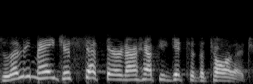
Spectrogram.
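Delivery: high, loud call down the plane aisle. Retold or imitated. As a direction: shout out cheerfully over the seats. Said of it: "Dolly shouts out from behind her".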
